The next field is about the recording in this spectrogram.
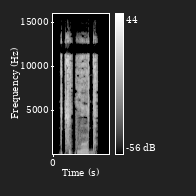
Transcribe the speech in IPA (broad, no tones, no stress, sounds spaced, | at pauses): t͡s ʊ kʷ ð ʌ d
